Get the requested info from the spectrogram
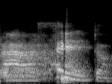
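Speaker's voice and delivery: "Acento" slowly, with CEN punched; drawn-out "Acento" peaking on CEN; stress on middle syllable. Shown as a demonstration. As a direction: hold back A, then hit CEN in "Acento". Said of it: "¿Cuál es la sílaba tónica?".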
